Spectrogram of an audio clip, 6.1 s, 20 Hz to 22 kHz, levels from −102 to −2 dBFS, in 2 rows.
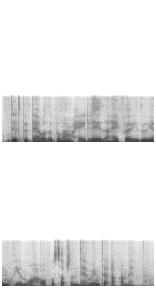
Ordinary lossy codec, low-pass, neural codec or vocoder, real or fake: none; 7.2 kHz; codec, 16 kHz, 0.5 kbps, X-Codec, HuBERT features, trained on LibriSpeech; fake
